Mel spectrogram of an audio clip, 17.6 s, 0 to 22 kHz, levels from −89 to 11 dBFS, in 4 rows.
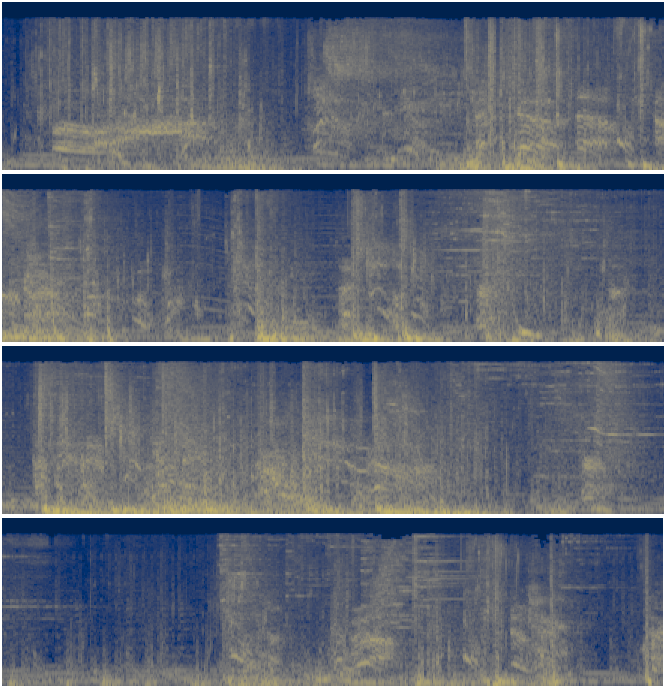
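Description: A worn cable, connector or control was likely disturbed from 3.24 to 3.60 s, its contact resistance flickering as it moved. That produces cable scratch noise: a dense, uneven burst of scratching and rustling laid over the audio, roughly as loud as the sound itself.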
